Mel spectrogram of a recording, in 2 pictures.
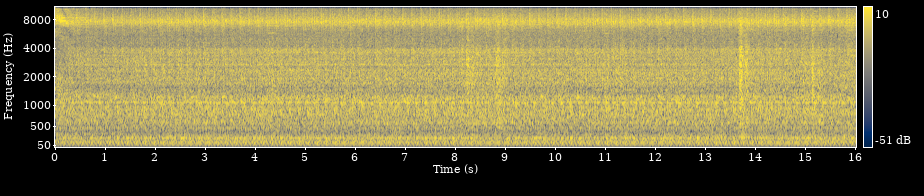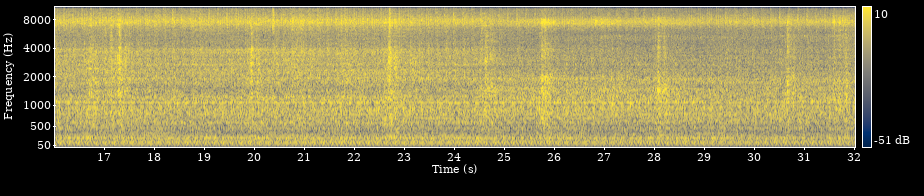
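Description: Steady drone of heavy diesel machinery, an excavator and a dump truck running at work, with a few faint knocks scattered through.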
